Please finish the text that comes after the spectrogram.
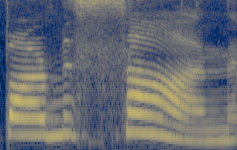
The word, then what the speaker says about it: Parmesan: The pronunciation is parmesan. Okay, so if you want some, grated Parmesan cheese on your pizza, remember it's Parmesan, the sound with a Z, and this not the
